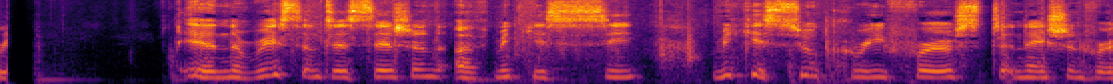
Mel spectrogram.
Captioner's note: speaking French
